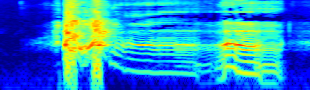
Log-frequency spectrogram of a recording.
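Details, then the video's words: Staffordshire bull terrier chattering: two sharp, noisy yelps, then a long, wavering, harmonic moan that dips and rises, ending with a second bending, whiny vocal phrase. "Chatterbox Staffordshire bull terrier"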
